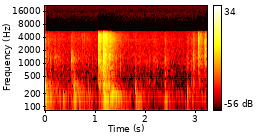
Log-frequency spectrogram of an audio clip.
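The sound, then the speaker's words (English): A door swings shut with a solid thud, followed by a few small metallic clicks and rattles as the lock is turned. No one speaks. “I'm locking the door.”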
